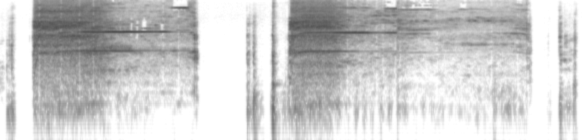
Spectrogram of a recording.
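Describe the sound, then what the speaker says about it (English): A power drill removes seat bolts on a zero-turn mower, whirring in two long bursts of about two and a half and three and a half seconds, separated by brief pauses and clicks. "you can use an impact or a drill to speed things up"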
